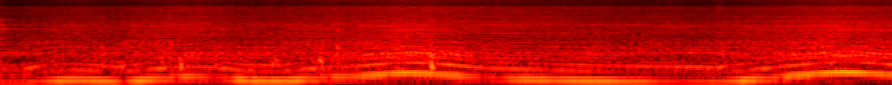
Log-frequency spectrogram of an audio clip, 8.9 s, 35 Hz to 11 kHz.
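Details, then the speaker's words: Diesel van with a glow plug light issue, coolant temperature switch unplugged and reading minus 40: holds a low steady drone and barely rises when the throttle opens, then sags; no acceleration when revved. "oh dear that has literally no acceleration whatsoever oh my goodness okay yeah the revs have dropped right down"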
